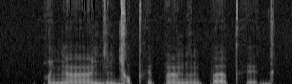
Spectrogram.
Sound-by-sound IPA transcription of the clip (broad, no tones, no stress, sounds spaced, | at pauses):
qʷ ə ɲ ɾ œ̃ː ɟ ĩ ɟ ɔ pʰ y p œ̃ ɡ œ̃ ɡ p œ pʰ y ɡ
